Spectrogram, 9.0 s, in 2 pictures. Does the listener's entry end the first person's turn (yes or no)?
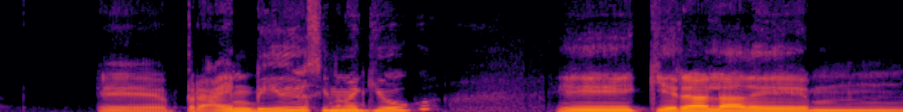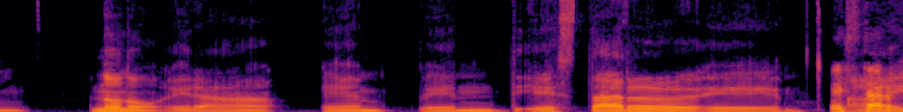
no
